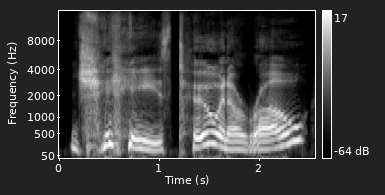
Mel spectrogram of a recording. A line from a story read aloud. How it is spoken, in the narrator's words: The man with the cap laughed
